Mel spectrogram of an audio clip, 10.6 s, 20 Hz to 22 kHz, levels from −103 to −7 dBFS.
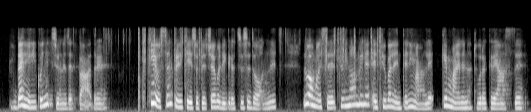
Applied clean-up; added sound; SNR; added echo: neural diffusion model UNIVERSE++.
